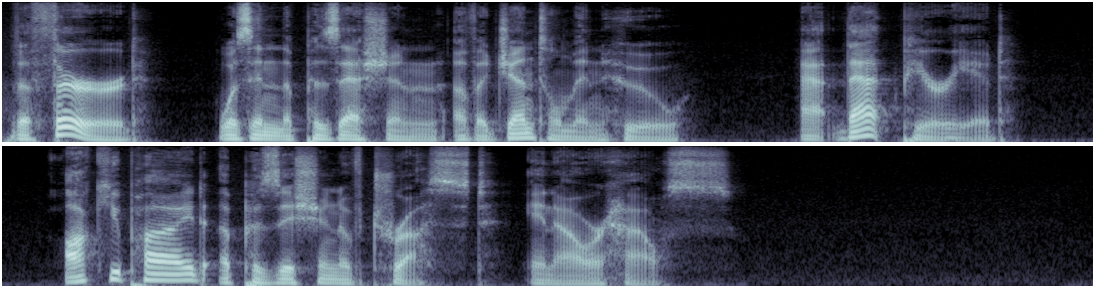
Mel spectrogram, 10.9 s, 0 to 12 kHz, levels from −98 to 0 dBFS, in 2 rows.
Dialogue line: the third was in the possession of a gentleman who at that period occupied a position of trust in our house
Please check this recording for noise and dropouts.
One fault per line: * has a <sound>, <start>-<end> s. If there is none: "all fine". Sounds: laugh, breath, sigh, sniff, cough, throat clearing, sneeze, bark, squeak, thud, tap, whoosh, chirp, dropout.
all fine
